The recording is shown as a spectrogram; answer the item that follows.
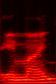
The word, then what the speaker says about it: amine: I pronounce it amine. Some say, I don't know. I'll say amine. In accord with other people's pronunciation.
